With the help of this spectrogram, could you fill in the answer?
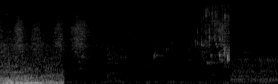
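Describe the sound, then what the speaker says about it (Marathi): Sorghum grits being rinsed in water by hand, a loud sloshing swirl at first, then quiet, followed by a short bright splash of pouring water near the end. "या कण्या मी 2-3 पाण्याने धुवून घेणार आहे"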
